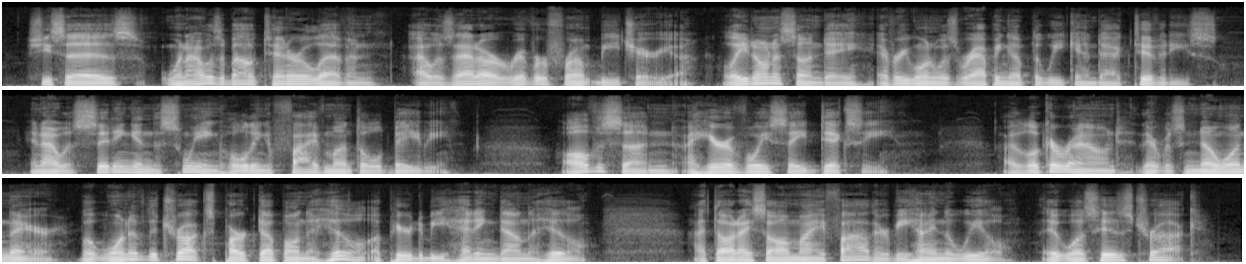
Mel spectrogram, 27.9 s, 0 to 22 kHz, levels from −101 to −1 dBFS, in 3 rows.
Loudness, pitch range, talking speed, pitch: -20 LUFS, 100-115 Hz, 190 wpm, 105 Hz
